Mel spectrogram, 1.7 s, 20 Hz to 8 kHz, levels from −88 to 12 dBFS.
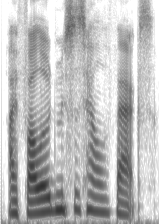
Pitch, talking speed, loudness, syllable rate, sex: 180 Hz, 145 wpm, -17 LUFS, 5.6 syllables/s, female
